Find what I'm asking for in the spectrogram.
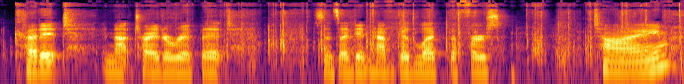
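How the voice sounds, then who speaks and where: Over noticeable background noise, a woman speaks fairly slowly in a fairly low voice with fairly even intonation. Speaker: crafting channel host. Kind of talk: tutorial. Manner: casual.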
